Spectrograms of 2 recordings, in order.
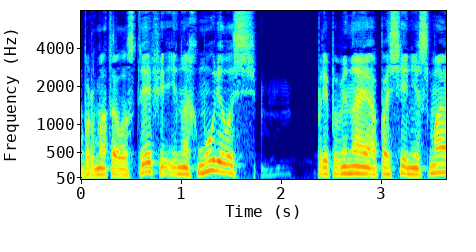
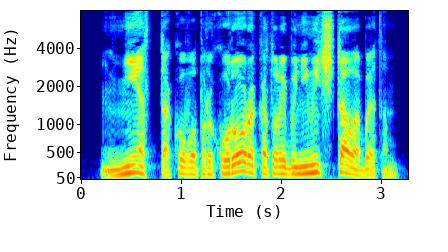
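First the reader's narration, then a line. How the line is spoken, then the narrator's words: Roaring. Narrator (Russian): проревел Мейсон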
